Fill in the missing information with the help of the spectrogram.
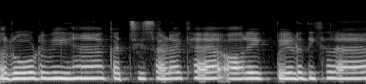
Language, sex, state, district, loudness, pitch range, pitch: Hindi, female, Haryana, Charkhi Dadri, -11 LUFS, 265-275 Hz, 275 Hz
